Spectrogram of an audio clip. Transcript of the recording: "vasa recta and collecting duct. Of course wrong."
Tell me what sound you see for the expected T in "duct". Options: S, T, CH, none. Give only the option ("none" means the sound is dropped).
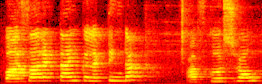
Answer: none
